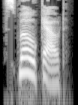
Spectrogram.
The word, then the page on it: smoke out: British English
